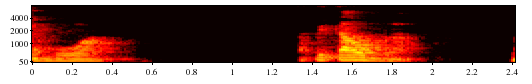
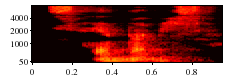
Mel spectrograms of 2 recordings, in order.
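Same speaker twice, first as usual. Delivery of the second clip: a softer, breathy admission; whisper; 10 dB quieter than usual. Real, not acted. Preacher admitting his own weakness, in a whisper. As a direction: whisper it like a confession.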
